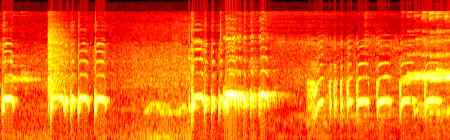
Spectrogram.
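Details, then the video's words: Short bursts of rapid clipped cooing notes from a female zebra dove calling a male, interrupted by brief rustling noise, with a lower, steady note between phrases. "Suara Perkutut BETINA Memanggil JANTAN || The sound of a female turtledove calling male."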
